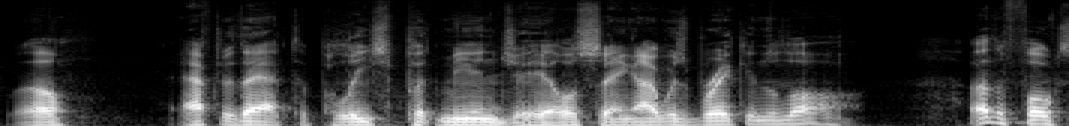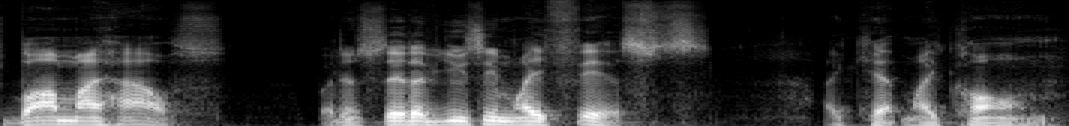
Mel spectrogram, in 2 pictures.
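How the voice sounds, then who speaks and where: A pastor with a very low, mellow male voice reads a children's book aloud. His storytelling is measured, and he slows down to lean on the key lines. The sound is dry and close, with no room around it. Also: no room sound.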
